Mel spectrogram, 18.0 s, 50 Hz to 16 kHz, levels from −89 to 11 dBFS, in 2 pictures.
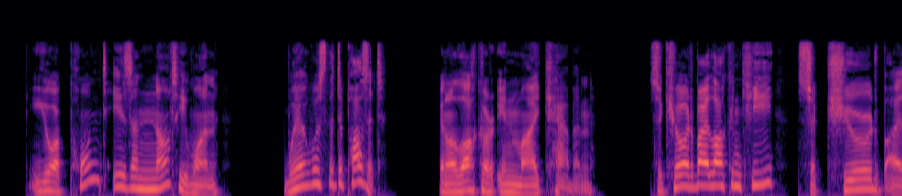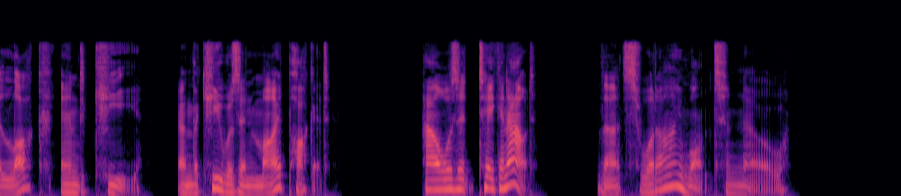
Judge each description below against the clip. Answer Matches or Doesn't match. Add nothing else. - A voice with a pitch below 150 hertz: Matches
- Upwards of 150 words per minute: Matches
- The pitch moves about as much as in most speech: Doesn't match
